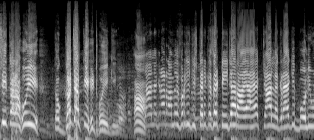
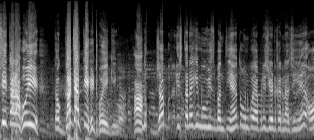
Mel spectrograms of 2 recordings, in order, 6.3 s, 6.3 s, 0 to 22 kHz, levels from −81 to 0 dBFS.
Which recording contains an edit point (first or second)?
second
